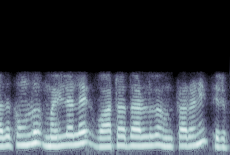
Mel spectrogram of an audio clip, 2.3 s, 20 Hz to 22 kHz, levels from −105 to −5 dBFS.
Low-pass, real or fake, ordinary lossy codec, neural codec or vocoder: 3.6 kHz; fake; Opus, 32 kbps; codec, 24 kHz, 0.9 kbps, DualCodec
